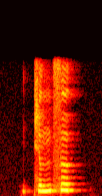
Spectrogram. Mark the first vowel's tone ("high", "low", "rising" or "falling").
rising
